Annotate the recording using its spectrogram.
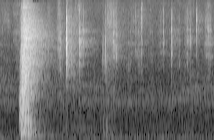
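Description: A single sharp snap or clack about a quarter second in, from plastic injector-connector and loom parts and hand tools being handled on a wooden workbench, followed by a few faint ticks.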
